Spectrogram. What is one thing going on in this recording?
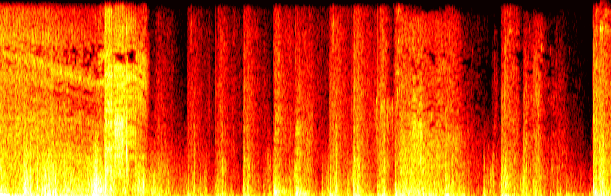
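Footsteps of a game character thud quickly on a hard floor.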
